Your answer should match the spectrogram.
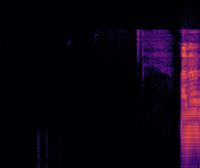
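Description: Near silence for over a second, then a brief faint hiss, and a man's voice begins speaking near the end.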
